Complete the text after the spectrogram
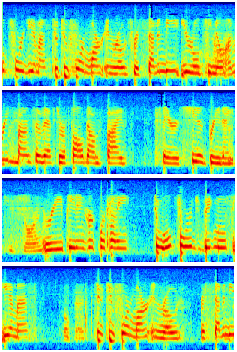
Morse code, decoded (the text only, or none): none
